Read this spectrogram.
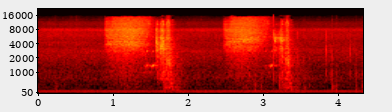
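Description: A heavy sliding door opens with a hiss.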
